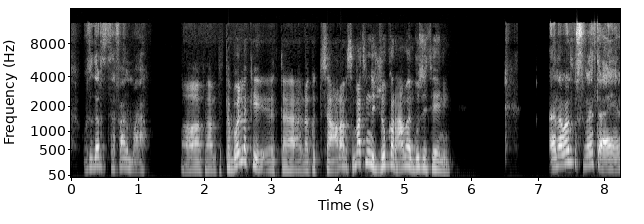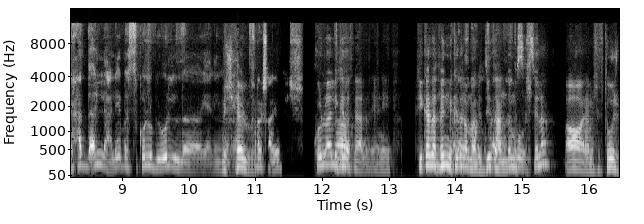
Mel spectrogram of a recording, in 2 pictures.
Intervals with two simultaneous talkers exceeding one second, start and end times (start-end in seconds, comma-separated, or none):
13.9-15.2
